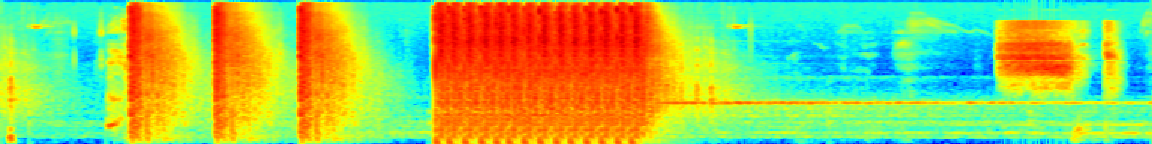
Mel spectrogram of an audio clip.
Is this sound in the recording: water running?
no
